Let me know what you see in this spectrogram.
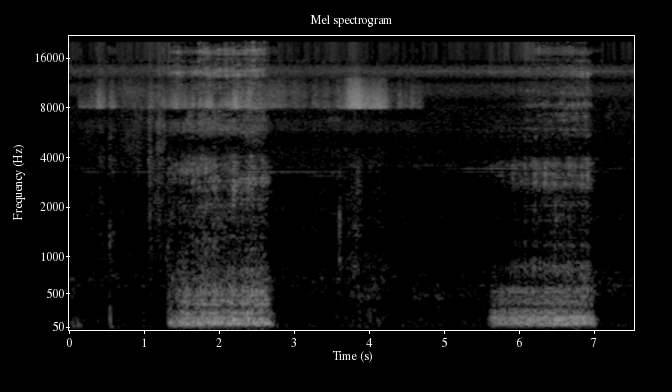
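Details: Two long, low, rumbling snores about four seconds apart, with quiet breathing between them, during sleep; ordinary snoring.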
